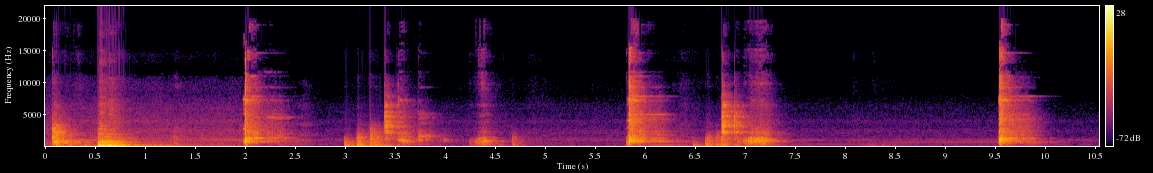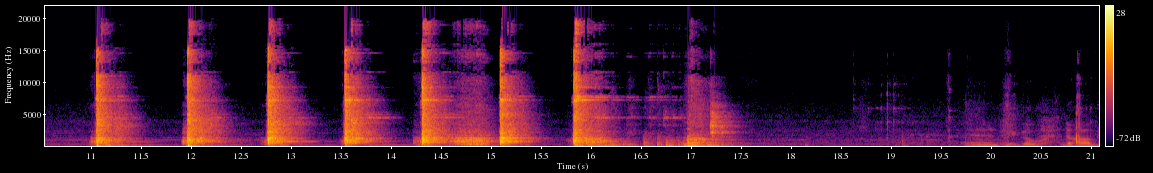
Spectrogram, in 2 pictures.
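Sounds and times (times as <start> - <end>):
hammer striking metal: 0.0 - 2.5, 3.2 - 4.6, 5.8 - 7.4, 9.6 - 10.0, 11.0 - 17.5.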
